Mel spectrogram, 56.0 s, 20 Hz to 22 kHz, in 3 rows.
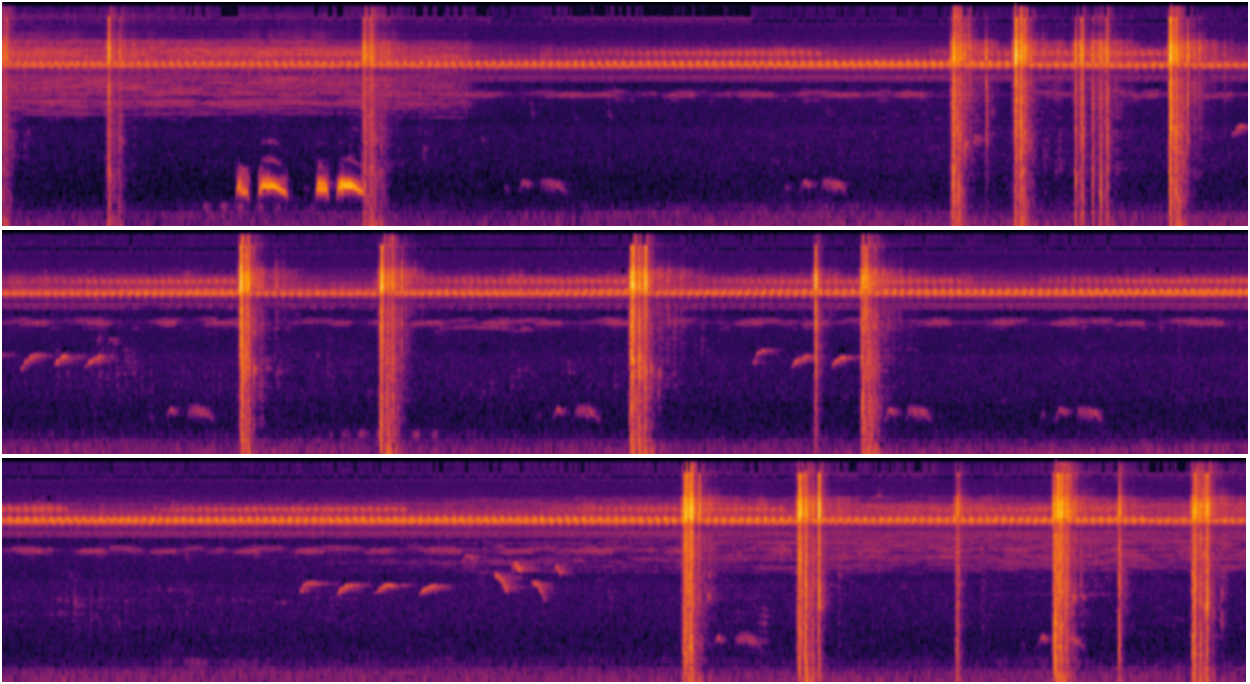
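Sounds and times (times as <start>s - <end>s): loud slaps: 0.0s - 0.3s, 1.6s - 1.9s, 5.4s - 5.8s, 14.2s - 16.8s, 17.5s - 18.0s, 22.2s - 22.7s, 24.4s - 24.8s, 28.1s - 28.7s, 30.8s - 32.0s, 47.6s - 48.1s, 49.3s - 50.0s, 51.7s - 51.9s, 53.1s - 54.3s, 55.2s - 55.8s
high insect drone: 0.0s - 56.0s
dove cooing: 3.3s - 5.8s, 53.0s - 53.7s.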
